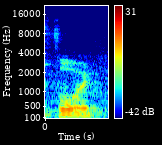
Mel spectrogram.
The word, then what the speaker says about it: Fjord: FJORD, but he pronounces it Ford because he's Ford tough.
